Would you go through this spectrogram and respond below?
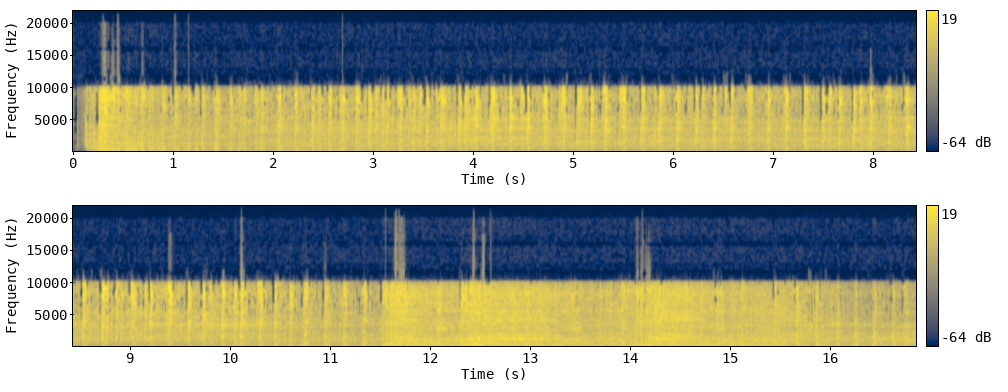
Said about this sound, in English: I will now start this bike with my hands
